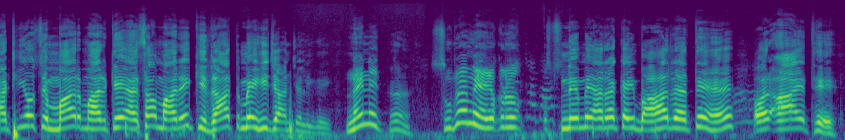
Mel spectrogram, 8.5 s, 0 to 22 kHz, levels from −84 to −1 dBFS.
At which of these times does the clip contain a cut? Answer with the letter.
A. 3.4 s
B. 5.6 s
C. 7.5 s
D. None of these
B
